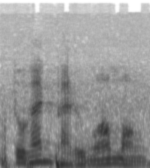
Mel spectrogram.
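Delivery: usual speaking voice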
